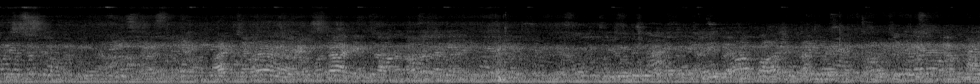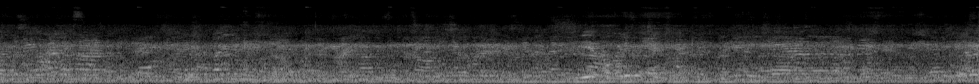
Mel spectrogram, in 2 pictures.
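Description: A crowd of men and women chatters throughout a room.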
